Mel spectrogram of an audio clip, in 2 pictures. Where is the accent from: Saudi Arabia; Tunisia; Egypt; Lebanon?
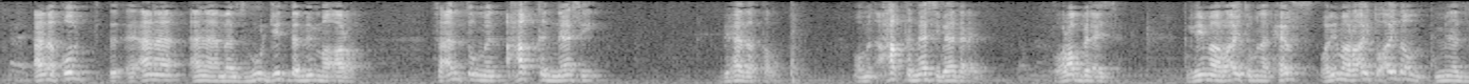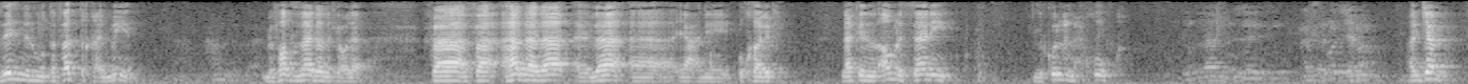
Egypt; هم عندنا في مصر يقول مبروم على مبروم ما بيلفش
